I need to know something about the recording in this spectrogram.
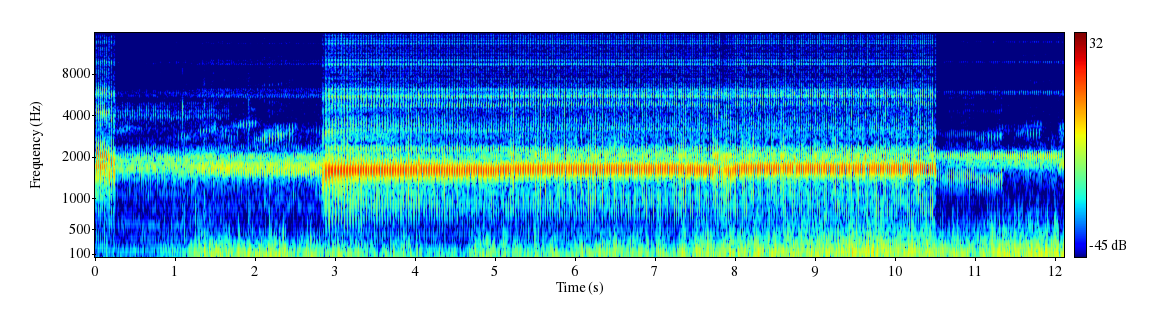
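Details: American toad gives a long, steady, high musical trill lasting several seconds, recorded in spring from about April at a water source.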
